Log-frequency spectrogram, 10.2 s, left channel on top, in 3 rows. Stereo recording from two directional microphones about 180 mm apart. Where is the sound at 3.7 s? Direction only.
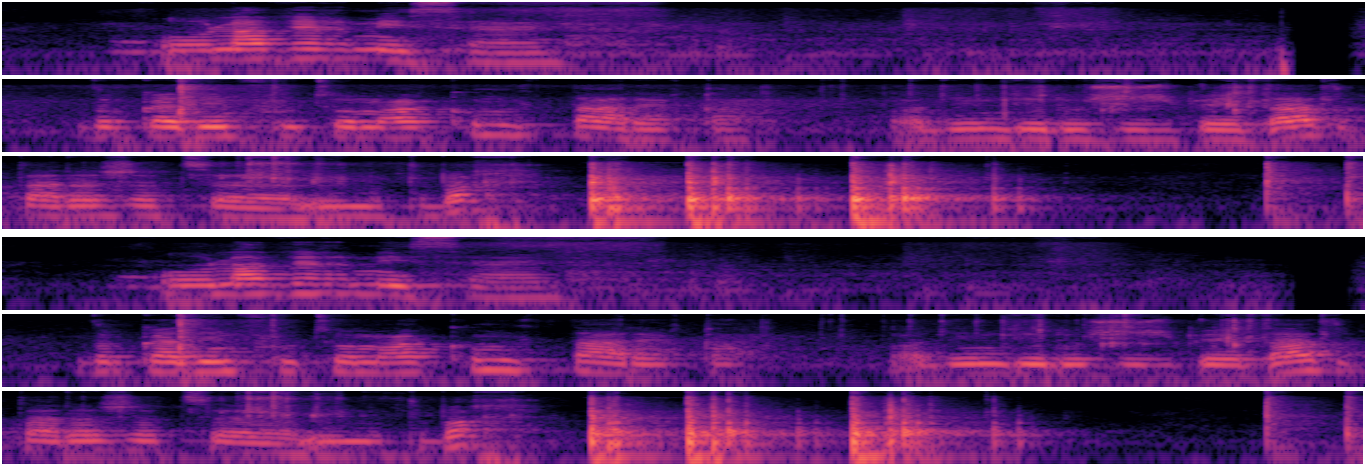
55° right (ahead or behind).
